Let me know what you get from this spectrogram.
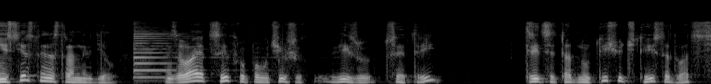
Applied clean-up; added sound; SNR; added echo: neural mask model RNNoise.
